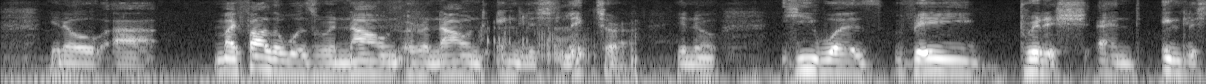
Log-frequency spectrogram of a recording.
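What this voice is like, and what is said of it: British-influenced English accent. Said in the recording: “We can hear it from your accent.”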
